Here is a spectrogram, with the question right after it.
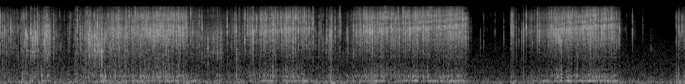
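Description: Fingertips press and scratch a clear plastic bubble wrap sheet, making dense, bright crackling clicks and rustles concentrated in the high range. The crackling runs in steady bursts, with a brief near-silent pause around the five-second mark and a drop-off near the end, over a faint low hum.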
